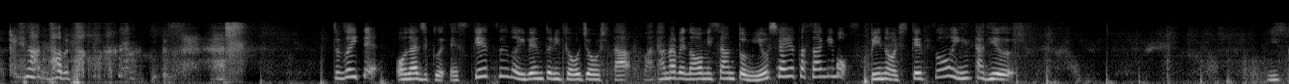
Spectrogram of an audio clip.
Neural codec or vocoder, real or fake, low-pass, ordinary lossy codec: codec, 16 kHz, 0.7 kbps, FocalCodec; fake; 7.2 kHz; none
